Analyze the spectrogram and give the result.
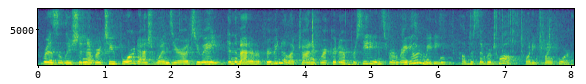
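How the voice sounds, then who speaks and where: A woman clerk reading resolutions and calling the roll at a county board meeting in a measured, plain way. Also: a little high, reverberant, a little hiss or hum, poor audio. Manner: measured, reads items aloud plainly. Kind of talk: formal meeting procedure. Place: public meeting room.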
